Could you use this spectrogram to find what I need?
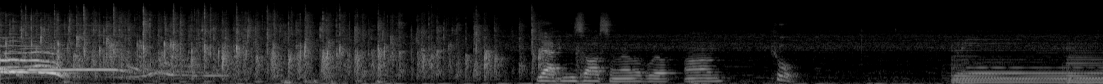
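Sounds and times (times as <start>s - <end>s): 
live show audience applause: 0.0s - 5.8s
speech: 5.4s - 8.1s, 9.5s - 9.8s.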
